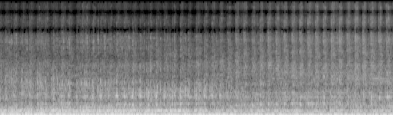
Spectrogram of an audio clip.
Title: Lifter Tick or Exhaust leak, not running the best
